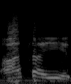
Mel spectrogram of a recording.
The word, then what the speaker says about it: acai: It's called acai. It's spelled A-C-A-I, but you pronounce it acai.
